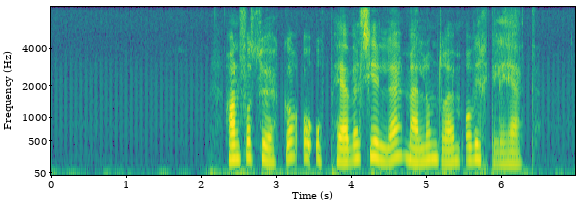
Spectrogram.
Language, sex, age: Norwegian, female, 46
